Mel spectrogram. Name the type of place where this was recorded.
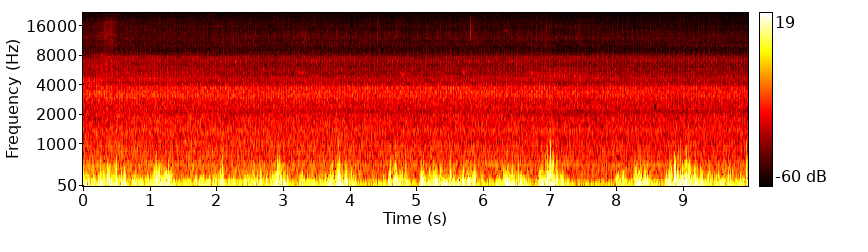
street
